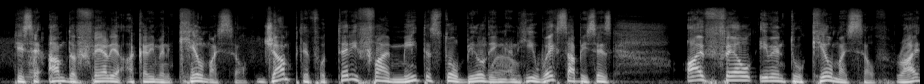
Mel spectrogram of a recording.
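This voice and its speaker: A man talks at a moderate pace in a somewhat breathy, medium-pitched voice with very wide pitch swings and very even loudness, on a very clean recording with a silent background and a dry, close sound with no echo. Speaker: radio show host. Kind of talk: radio interview. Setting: radio studio. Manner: animated, repetitive.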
